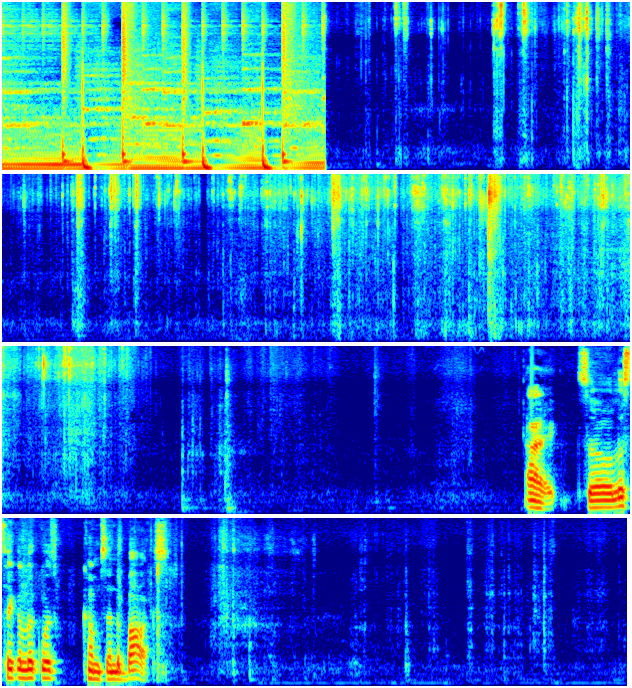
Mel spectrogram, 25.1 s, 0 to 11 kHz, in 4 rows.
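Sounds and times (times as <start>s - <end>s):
packaging crinkling and rustling: 3.3s - 15.6s, 20.5s - 25.0s.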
